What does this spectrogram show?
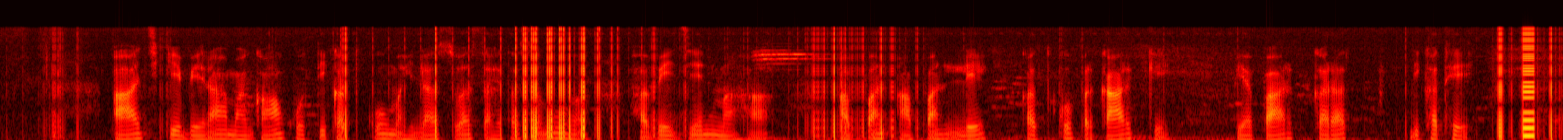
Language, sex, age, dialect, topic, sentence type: Chhattisgarhi, male, 18-24, Eastern, banking, statement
